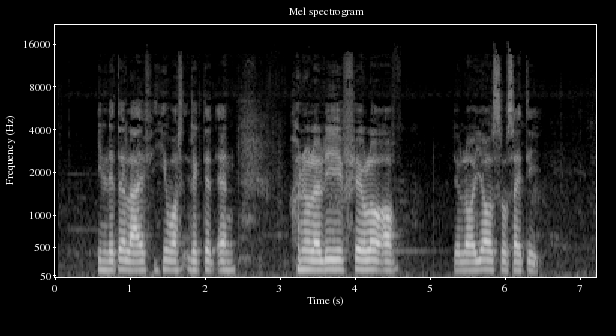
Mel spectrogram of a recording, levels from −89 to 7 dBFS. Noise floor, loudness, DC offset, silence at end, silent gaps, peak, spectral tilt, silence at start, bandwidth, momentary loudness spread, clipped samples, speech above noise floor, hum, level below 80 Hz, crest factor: -57 dBFS; -19 LUFS; under 0.1%; 0.8 s; none; -2 dBFS; -6.5 dB/octave; 0.55 s; 14.5 kHz; 14 LU; under 0.1%; 39 dB; none; -54 dBFS; 18 dB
